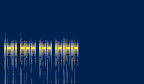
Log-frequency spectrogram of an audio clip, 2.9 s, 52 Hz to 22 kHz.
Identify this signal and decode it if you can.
Morse code, heard as a keyed tone, about 44 wpm, 700 Hz. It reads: LOW.
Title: Sentences from Top 1000 Words - Review Part 1 - 45wpm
